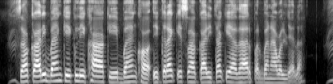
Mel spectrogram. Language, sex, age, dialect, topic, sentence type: Bhojpuri, male, <18, Southern / Standard, banking, statement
